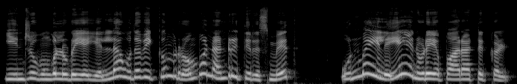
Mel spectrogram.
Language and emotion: Tamil, happy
